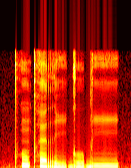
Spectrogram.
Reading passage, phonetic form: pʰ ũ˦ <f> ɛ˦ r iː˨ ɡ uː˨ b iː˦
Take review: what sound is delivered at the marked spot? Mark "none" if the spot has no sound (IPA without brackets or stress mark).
pʰ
